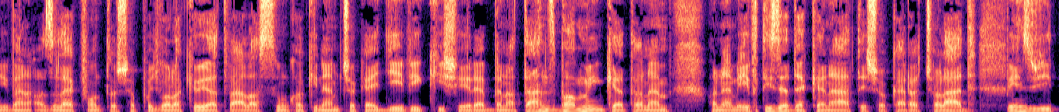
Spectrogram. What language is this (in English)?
Hungarian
